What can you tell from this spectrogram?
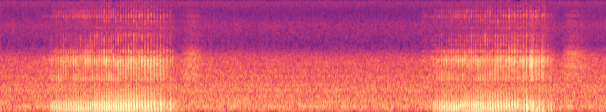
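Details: Person who fell asleep easily: two loud, rattling, buzzing breaths about four seconds apart, with quiet exhalation between; snoring in sleep.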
